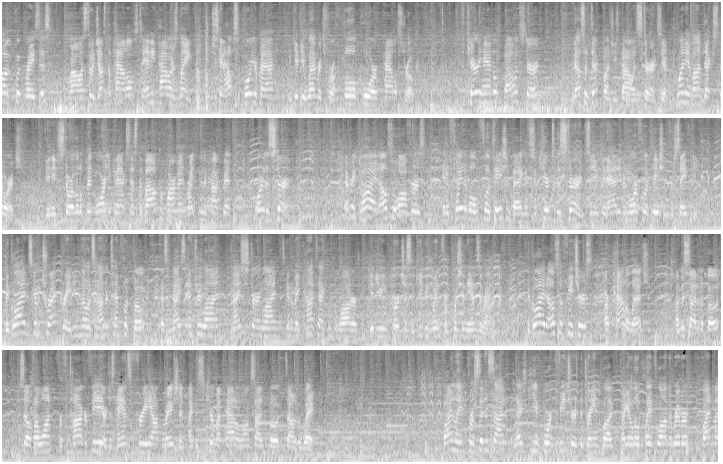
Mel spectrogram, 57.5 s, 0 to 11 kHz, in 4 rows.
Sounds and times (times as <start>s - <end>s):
Speech: 0.0s - 8.3s, 9.2s - 10.8s, 11.4s - 20.2s, 21.2s - 38.7s, 39.3s - 49.4s, 52.0s - 57.4s
Music: 0.0s - 57.4s.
